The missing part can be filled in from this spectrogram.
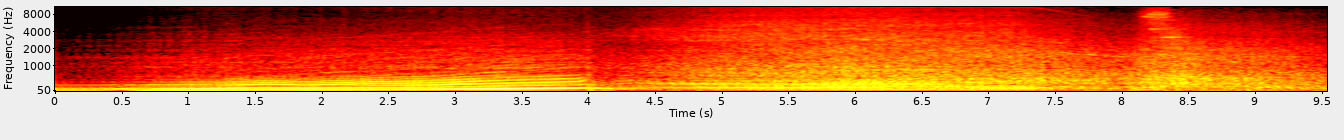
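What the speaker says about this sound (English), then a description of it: "Motorcycle." A motorcycle engine revs hard, climbing in pitch through several seconds of loud throttle. It drops off into a rushing pass-by roar and then a steady idle-like drone, ending with a brief high squeal.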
